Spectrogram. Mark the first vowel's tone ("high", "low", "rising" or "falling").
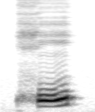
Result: rising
